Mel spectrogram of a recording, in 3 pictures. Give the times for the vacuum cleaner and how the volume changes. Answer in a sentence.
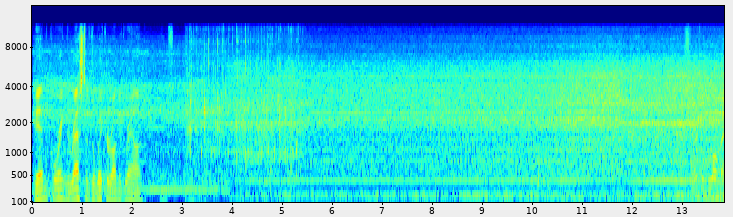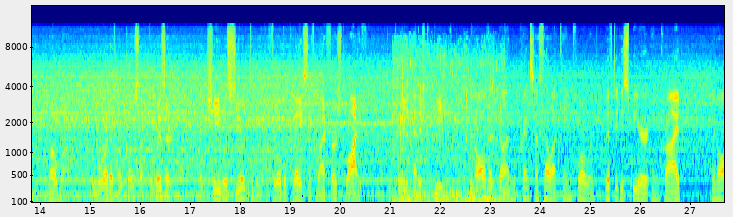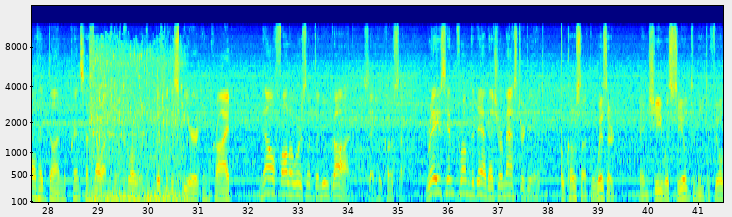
You can hear the vacuum cleaner from 0.0 to 41.4 s, getting louder then quieter.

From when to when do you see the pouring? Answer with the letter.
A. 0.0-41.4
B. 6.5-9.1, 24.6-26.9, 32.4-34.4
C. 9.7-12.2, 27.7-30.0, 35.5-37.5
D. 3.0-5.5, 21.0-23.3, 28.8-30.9
D.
